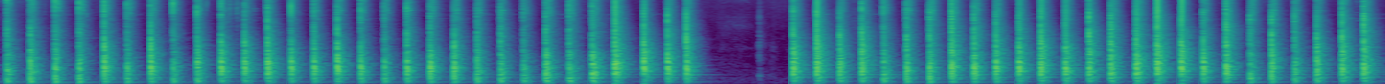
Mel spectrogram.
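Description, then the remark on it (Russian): Rapid, steady thuds of a meat mallet pounding a fresh piece of pork for classic pork chops, fairly loud, about three blows a second, with one brief pause midway before the pounding resumes. No one speaks. “Берем свинину, берем кусочек вот такой хороший, свеженький, и молоточком его слегка...”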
